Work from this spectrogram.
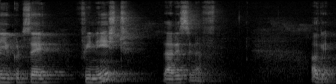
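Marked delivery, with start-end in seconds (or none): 1.0-1.6 one-word question, "Finished" rising at the end; questioning tune. Shown as a demonstration. Teacher briefly checks on pupils' note-taking, questioning tune. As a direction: lift "Finished" into a short question. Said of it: "your tune should reflect what you meant".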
